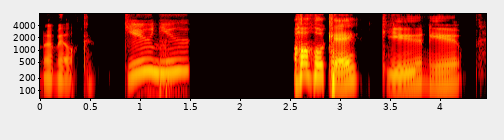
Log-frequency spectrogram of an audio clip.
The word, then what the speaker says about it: 牛乳: Gyunyu. I think that must come from the Chinese pronunciation.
